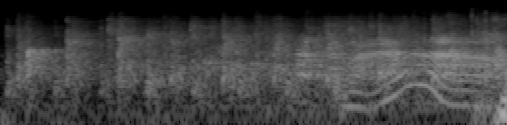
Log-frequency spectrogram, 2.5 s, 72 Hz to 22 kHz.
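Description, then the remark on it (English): A thin scattering of claps from about 15 audience members born in Vancouver, light and uneven, with a single rising whoop or cheer cutting through near the end. “Who here is from Vancouver, born Vancouver? Round of applause.”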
